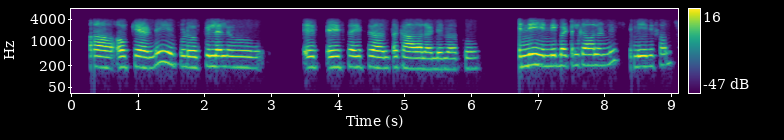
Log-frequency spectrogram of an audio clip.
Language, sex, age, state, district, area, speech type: Telugu, female, 18-30, Telangana, Peddapalli, rural, conversation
